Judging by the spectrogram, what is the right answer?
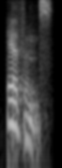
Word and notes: evens: Indian

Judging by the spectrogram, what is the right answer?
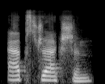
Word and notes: abstraction: Indian

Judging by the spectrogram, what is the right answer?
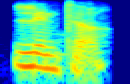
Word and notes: linter: Indian

